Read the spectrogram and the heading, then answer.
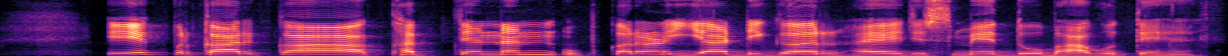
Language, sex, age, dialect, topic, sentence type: Hindi, female, 56-60, Kanauji Braj Bhasha, agriculture, statement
